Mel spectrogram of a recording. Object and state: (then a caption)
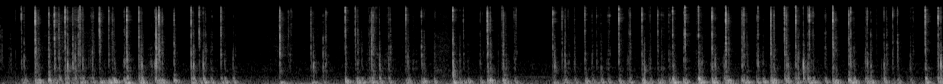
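Laptop keyboard with plastic keys. Rapid typing with long acrylic stiletto nails on a MacBook Pro keyboard with black plastic keys in an aluminium body. Dense, bright clicks and taps run in quick bursts over a soft low thud, with short pauses near the third and fifth seconds.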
